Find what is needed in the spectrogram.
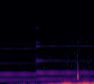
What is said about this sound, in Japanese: いけない。下校時間のチャイムですね。校舎の鍵を閉められたら困っちゃいますし、そろそろ帰る準備をしちゃいましょう。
